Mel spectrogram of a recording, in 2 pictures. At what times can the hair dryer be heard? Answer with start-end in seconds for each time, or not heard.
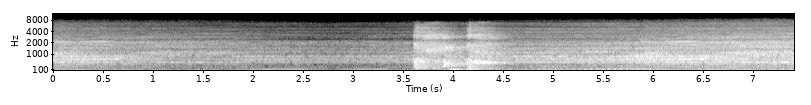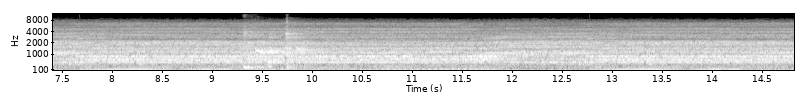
0.0-14.7.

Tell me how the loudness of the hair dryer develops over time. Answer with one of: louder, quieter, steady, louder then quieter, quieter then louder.
louder.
